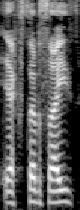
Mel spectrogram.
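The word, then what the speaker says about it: exercise: হবে মানে এগুলো রুলস ফ্লো করবে না যেমন এক্সারসাইজ টক্সিন বক্সার এখানেও দেখো এক্স আছে এবং এক্স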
